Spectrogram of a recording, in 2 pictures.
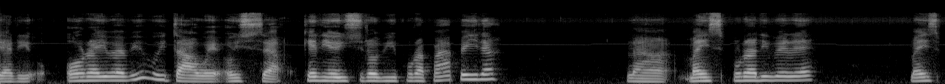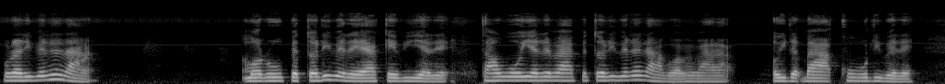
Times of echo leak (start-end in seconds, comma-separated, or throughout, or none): none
